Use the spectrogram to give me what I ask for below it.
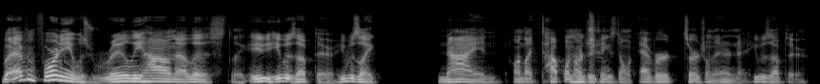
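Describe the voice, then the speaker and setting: A podcast co-host trades laid-back, teasing banter about fashion and basketball, speaking in a slangy style. His voice is lowish with lively intonation, and he talks a little fast.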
